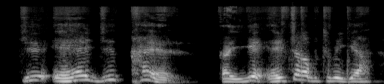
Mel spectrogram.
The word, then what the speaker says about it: 에스겔: 이게 에스겔이라는 이름은 처음에, 그러니까 이게 발음이 조금 달라요. 내가 아예 키브를 정확히 써드릴게요. 왜냐하면 이 목사님들 장님들급 이상 부르는 분들도 꽤 돼가지고 이게 요드하고 그다음에 쉐바 이해라고 그래요. 예. 그다음에 해. 그다음에 지죠. 이거는 단문 뒤니까 지 그리고 카 한 다음에 그 다음에 뒤에 L 붙여요. 알렙하고 그 다음에 이제 라멕 이렇게 L. 이제 여기서요 그러니까 에헤제카엘 이렇게 발음을. 근데 이게 한국식 발음으로 그냥 에스겔로 한 건데 에헤즈카엘.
